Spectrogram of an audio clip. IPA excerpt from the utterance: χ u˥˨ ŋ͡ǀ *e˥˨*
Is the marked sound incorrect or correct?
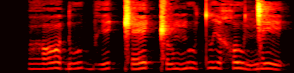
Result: correct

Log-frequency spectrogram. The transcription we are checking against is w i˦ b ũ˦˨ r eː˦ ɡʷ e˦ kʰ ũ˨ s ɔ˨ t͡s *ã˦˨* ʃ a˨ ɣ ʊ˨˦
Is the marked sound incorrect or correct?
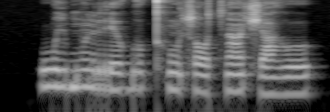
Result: correct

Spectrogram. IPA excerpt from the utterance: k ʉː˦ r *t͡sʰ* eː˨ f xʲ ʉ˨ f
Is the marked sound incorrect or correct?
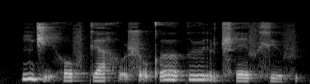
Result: incorrect: ʈ͡ʂʰ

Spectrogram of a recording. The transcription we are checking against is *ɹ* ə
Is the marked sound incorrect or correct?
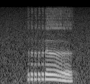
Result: incorrect: r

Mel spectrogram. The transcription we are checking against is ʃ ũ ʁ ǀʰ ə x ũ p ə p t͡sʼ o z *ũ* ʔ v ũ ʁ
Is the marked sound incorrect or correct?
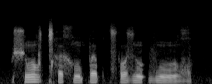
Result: correct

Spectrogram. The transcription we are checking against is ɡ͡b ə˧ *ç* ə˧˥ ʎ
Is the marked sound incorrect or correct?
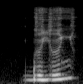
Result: incorrect: j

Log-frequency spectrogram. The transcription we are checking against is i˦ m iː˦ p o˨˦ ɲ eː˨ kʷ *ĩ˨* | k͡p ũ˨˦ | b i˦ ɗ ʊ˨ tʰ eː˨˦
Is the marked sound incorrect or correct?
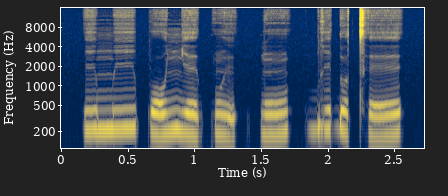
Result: correct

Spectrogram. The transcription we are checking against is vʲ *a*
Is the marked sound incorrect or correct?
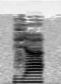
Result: incorrect: æ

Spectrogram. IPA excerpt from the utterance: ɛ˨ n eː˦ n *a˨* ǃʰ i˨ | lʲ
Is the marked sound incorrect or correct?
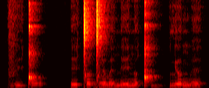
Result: incorrect: ɐ˨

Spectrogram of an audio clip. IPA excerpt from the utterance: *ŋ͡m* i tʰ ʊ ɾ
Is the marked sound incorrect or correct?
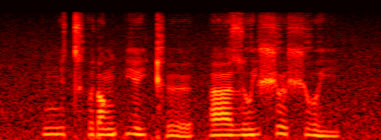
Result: incorrect: ŋ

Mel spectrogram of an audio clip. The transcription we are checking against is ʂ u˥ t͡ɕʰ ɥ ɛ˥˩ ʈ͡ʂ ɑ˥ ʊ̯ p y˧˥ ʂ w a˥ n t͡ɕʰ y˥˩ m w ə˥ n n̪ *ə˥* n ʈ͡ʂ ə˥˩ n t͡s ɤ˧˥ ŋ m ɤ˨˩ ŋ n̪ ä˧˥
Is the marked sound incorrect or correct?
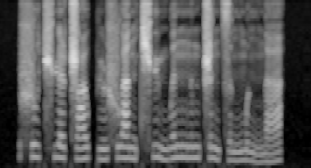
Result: correct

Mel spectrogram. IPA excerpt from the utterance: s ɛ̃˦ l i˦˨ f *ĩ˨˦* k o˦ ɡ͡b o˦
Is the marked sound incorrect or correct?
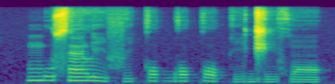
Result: incorrect: i˨˦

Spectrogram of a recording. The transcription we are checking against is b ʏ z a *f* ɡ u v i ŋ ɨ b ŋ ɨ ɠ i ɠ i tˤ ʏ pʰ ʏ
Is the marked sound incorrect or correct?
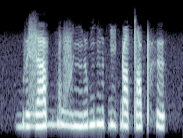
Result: incorrect: b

